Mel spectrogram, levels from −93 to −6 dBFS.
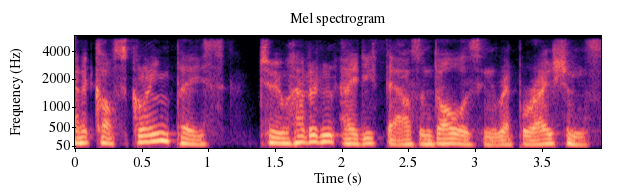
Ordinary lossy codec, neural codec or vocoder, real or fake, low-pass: AAC, 48 kbps; codec, 16 kHz, 4 kbps, FreqCodec, smaller model; fake; 5.4 kHz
